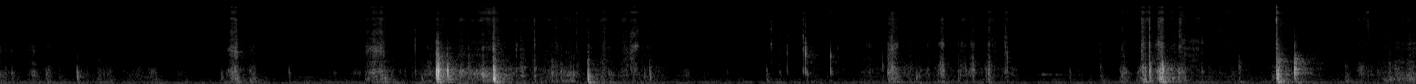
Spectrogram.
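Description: A small knife blade cutting open a shipping package, in short, irregular scraping and tearing strokes. The strokes are loudest about four to five seconds in and again about twelve seconds in.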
